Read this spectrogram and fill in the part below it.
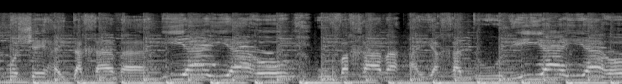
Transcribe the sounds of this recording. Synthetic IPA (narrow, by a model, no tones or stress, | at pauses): moʃeɦajt̪aχava | ijaijaɦouvaχavahajaχadulijaijaɦo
